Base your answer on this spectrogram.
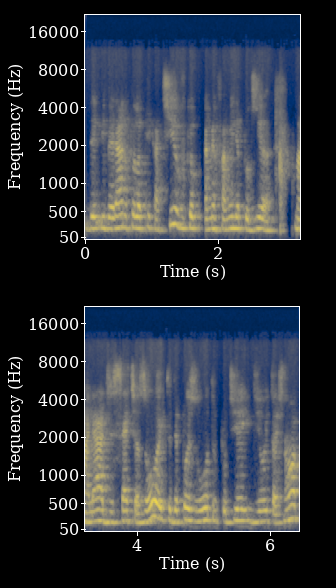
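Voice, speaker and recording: At a medium pitch, the woman's voice comes across as somewhat breathy. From Rio de Janeiro, Brazil. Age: 50s. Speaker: professional condominium manager. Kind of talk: interview.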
